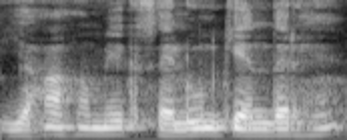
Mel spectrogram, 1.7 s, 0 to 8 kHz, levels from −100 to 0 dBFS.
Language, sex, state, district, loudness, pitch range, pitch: Hindi, male, Punjab, Pathankot, -16 LUFS, 125-145 Hz, 140 Hz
